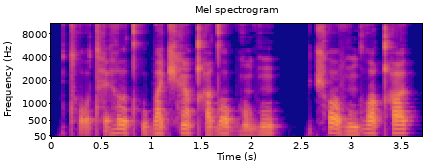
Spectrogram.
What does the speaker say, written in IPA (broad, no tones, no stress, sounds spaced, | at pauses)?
tʰ ɔ̰ tʰ ɛ̰ ɦ ɤ t̪ʰ u b a t͡ʃʰ ɛ̃ qʰ ɛ d̪ ɔ bʱ ɔ̃ bʱ ũ | t͡ʃʰ ɔ v ũ ɡʱ ɔ qʰ ə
